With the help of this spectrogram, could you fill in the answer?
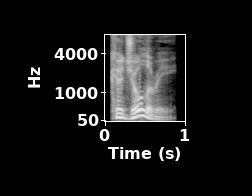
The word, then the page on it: cajolery: British English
